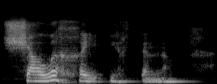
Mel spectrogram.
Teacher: Но тут не че, а ще. Фрикативное русское ще.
